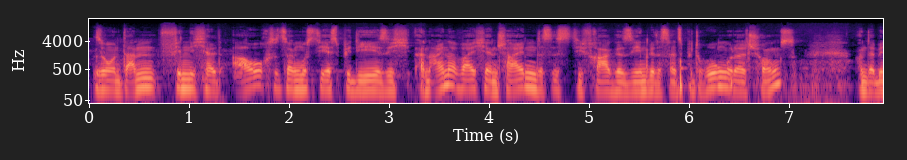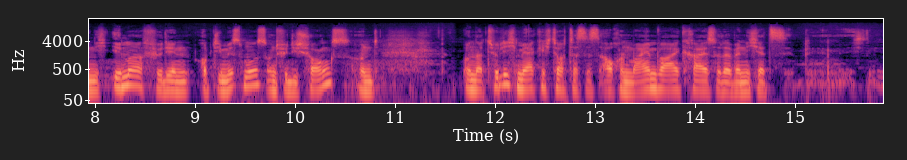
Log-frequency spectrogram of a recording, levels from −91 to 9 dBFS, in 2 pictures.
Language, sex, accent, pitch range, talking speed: German, male, German, 95-110 Hz, 215 wpm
